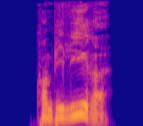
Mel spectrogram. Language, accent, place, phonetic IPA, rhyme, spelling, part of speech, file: German, Germany, Berlin, [kɔmpiˈliːʁə], -iːʁə, kompiliere, verb, De-kompiliere.ogg
- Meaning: inflection of kompilieren: 1. first-person singular present 2. first/third-person singular subjunctive I 3. singular imperative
